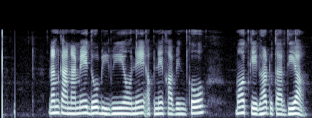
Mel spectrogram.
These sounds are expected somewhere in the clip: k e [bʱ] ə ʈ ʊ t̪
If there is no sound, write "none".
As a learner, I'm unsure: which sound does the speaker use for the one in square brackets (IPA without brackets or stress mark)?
ɡʱ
